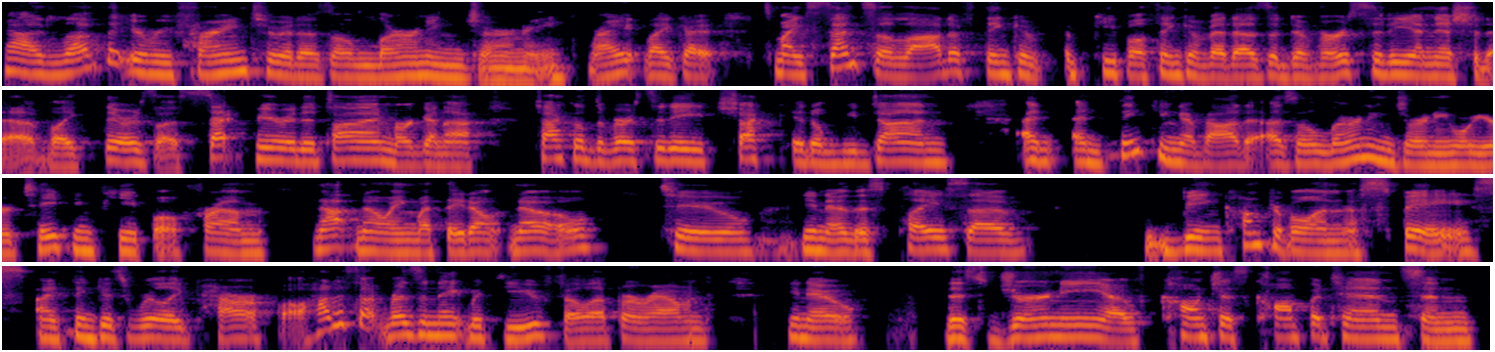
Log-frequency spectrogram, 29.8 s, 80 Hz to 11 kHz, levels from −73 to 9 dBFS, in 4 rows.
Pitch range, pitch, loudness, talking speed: 145-175 Hz, 165 Hz, -21 LUFS, 195 wpm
